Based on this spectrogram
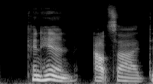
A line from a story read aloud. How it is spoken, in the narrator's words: the teacher yelps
